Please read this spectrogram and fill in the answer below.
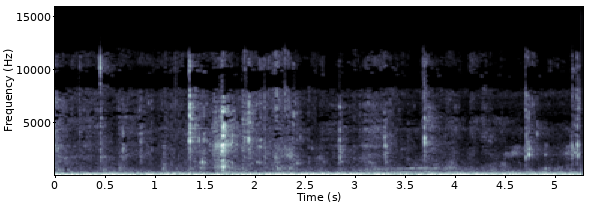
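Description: Small cooked clam shells clicking and tapping as they are handled and picked open by hand, with some chewing, over a steady low hum.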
